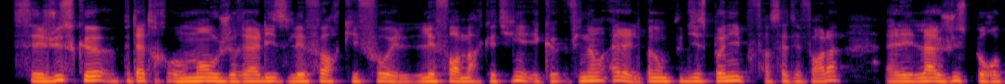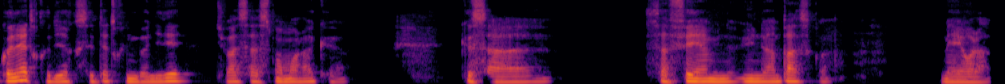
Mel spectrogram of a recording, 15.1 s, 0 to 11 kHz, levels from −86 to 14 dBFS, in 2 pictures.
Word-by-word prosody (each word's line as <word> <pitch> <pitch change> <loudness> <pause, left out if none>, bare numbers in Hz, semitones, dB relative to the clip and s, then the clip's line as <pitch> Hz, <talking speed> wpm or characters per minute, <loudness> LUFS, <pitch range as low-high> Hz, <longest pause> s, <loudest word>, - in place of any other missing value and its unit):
c'est 140 - +2
juste 170 +7 +4
que 160 -5 +4
peut-être 140 +1 -1
au 140 - -2
moment 135 +3 +6
où 140 - +6
je 130 0 +1
réalise 130 0 +2
l'effort 135 +1 +2
qu'il 135 0 -3
faut 140 +1 +1
et 115 - 0
l'effort 130 +3 +2
marketing 130 +4 -1
et 120 - -4
que 135 +3 -4
finalement 150 +6 +3
elle, 160 -2 +3
elle 125 - 0
est - - -8
pas 140 - 0
non 135 -1 +4
plus 135 +1 -6
disponible 145 +3 +3
pour - - -23
faire 130 - -6
cet 125 0 -4
effort-là, 130 +8 -1 0.3
elle 120 0 -1
est 130 - +3
là 140 +2 +4
juste 140 +2 0
pour 135 - +1
reconnaître, 135 +6 +1
pour 120 - -9
dire 120 +1 -3
que - - -16
c'est 120 - -9
peut-être 125 +3 -10
une 115 - -1
bonne 110 +1 -6
idée, 135 +3 -1 0.2
tu - - -23
vois? 120 0 -5
C'est 120 0 -9
à - - -5
ce - - -10
moment-là 115 +1 -3
que 120 -2 -19 0.9
que - - -7
ça 105 -1 -6 0.8
ça - - -7
fait, 130 - 0
hem, 115 -1 0
une 120 -1 -1
impasse, 120 +1 -3
quoi. 115 -2 -20 0.8
Mais 105 -2 -5
voilà. 100 -1 -7
130 Hz, 240 wpm, -22 LUFS, 120-140 Hz, 0.9 s, moment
